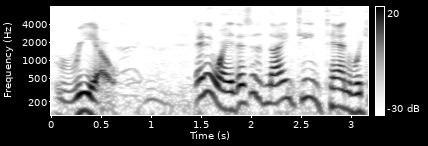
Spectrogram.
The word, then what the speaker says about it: REO: was named after, although they pronounce it R-E-O instead of just saying Rio.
